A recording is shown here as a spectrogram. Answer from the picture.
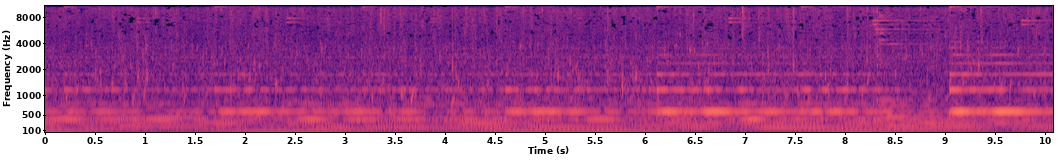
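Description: Slow ambient meditation music of long held tones over a low drone, the chords shifting every few seconds, with light dripping water sounds in the background.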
